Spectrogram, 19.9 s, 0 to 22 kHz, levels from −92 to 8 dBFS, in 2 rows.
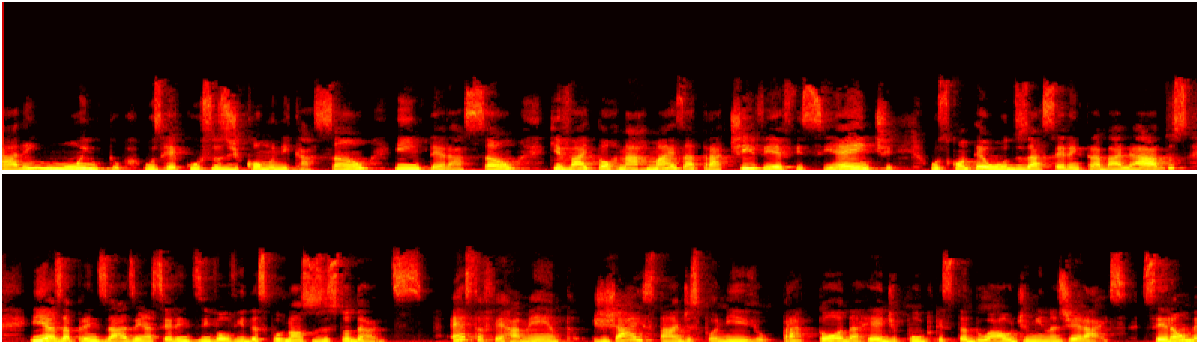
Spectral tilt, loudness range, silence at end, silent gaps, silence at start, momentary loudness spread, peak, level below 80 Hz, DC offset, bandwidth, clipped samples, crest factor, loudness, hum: -5.5 dB/octave; 5 LU; 0 s; none; 0 s; 10 LU; -2 dBFS; -54 dBFS; under 0.1%; 12 kHz; under 0.1%; 18 dB; -21 LUFS; none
